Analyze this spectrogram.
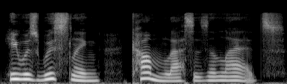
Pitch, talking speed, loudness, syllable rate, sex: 195 Hz, 145 wpm, -16 LUFS, 3.6 syllables/s, female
